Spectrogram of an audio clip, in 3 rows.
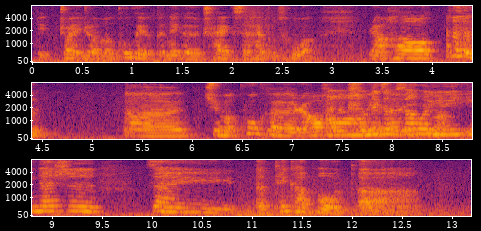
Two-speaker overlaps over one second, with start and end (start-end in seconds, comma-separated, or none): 7.3-8.6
